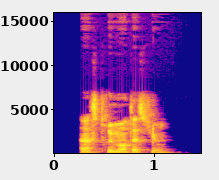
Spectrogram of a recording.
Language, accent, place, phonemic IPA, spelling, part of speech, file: French, France, Lyon, /ɛ̃s.tʁy.mɑ̃.ta.sjɔ̃/, instrumentation, noun, LL-Q150 (fra)-instrumentation.wav
- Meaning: instrumentation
